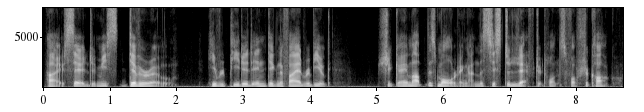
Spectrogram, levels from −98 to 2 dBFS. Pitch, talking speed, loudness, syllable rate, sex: 110 Hz, 150 wpm, -21 LUFS, 5.1 syllables/s, male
